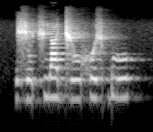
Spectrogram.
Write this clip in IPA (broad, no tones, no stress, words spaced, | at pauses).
ʒɘt͡ʃja d͡ʒuxoʒɓu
